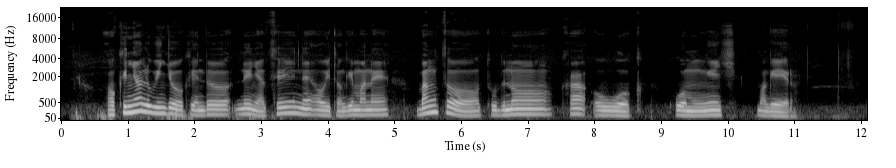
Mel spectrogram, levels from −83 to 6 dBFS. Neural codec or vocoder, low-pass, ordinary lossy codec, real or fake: none; 19.8 kHz; none; real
